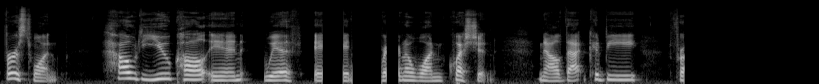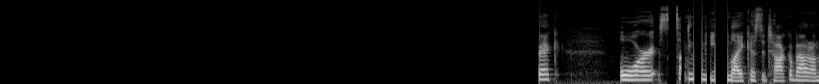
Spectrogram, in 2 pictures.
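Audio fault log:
3.22–4.03 s, digital broadcast dropout: right after "you call in with", the receiver loses lock or gets frames failing their checksum, so it mutes in a few short holes spread over roughly 0.77 s, about 0.64 s of audio gone in total, the longest single gap near 0.3 s. The choppy stutter is the decoder dropping bad frames and picking up again as good ones arrive.
6.84–13.58 s, audio dropout to silence: just after "that could be", the sound cuts off mid-flow and stays dead for about 6.75 s. It's silence, no room tone underneath, which tells you the recorder kept writing silence while the input was missing, likely a disconnected source or a dropped link. Whatever was spoken in that stretch is simply gone.
14.87–15.51 s, digital broadcast dropout: the same decoder muting again, this time a tighter cluster of holes across roughly 0.6 s, with about 0.38 s missing and no gap longer than 0.13 s. 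It comes across as a brief sputter rather than a clean cut, since the receiver is muting corrupted frames and letting the intact ones through in between.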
